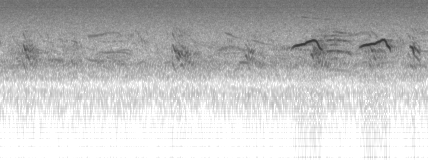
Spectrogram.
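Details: A mistle thrush singing from a gorse bush near a blue tit and a yellowhammer gives loud, fluty whistled phrases with wavering, rising-and-falling notes in short bursts, with fainter calls of other small birds behind.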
